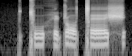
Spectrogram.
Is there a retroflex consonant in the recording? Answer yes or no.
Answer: yes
